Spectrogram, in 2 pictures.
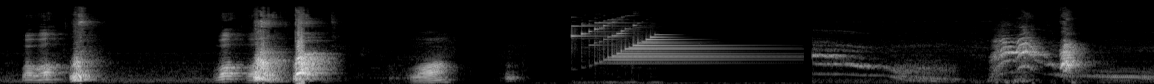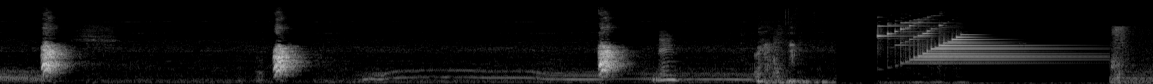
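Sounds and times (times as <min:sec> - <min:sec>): dog barking sharply: 0:00.7 - 0:01.1, 0:02.5 - 0:03.4, 0:14.3 - 0:14.6
cat meowing: 0:08.1 - 0:09.0, 0:09.9 - 0:11.0.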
